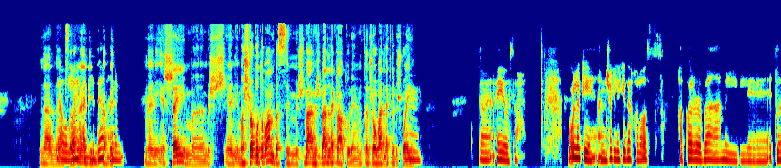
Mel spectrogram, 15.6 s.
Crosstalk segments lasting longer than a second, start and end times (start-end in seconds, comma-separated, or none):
1.1-2.4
